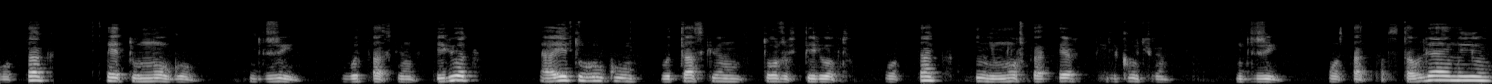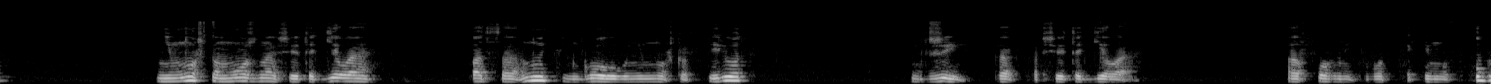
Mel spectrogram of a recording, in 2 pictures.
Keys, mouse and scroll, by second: 0.8 click, 2.3 g, 4.9 middle click, 5.7 click, 6.4 middle click, 8.4 g, 10.2 r, 12.1 g, 14.1 middle click, 16.9 click, 18.9 r, 20.7 click, 21.5 r, 23.5 click, 26.0 g.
